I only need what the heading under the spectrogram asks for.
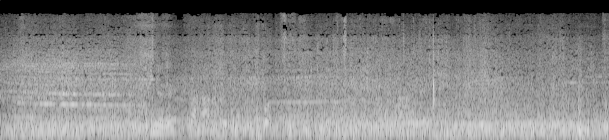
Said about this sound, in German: Äh, ja, okay. Ein Kurzzug.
